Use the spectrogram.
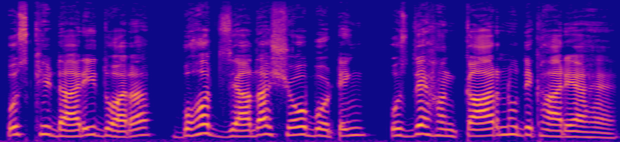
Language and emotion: Punjabi, disgusted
